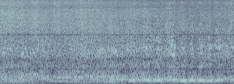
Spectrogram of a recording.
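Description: Off-road vehicle's engine running steadily under way on a muddy track, heard from inside the cab over a constant rushing noise; the engine note shifts to a different pitch about halfway through.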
